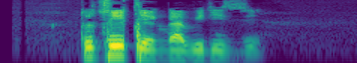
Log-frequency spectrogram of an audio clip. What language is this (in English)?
Ganda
